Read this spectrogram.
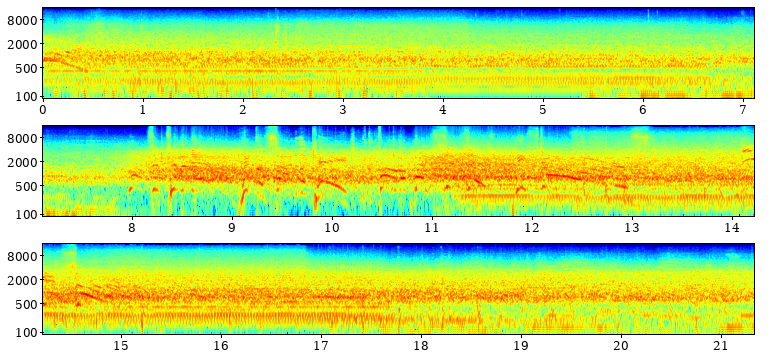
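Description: A large crowd cheers and roars loudly in a big arena.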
